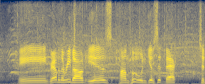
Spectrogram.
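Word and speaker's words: Pampuch: katie pompeo got it it doesn't look like that it's spelled p-a-m-p-u-c-h but coach told me she pronounces it pom-poo seven rebounds to three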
